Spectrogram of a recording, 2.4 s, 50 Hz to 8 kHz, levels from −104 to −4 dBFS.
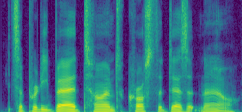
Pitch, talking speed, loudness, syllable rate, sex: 110 Hz, 245 wpm, -18 LUFS, 5.2 syllables/s, male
